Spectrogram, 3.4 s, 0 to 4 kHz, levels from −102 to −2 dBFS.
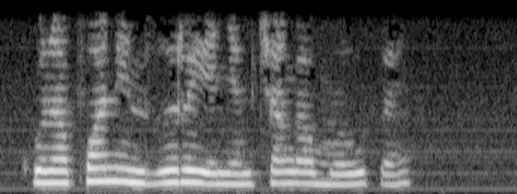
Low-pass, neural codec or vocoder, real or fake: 3.6 kHz; none; real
